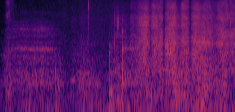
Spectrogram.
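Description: A fresh cloth rubs seasoning into a cast iron pan, soft scratchy strokes starting faint and growing louder and more rhythmic, close by with no talking.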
